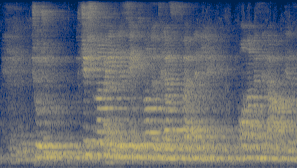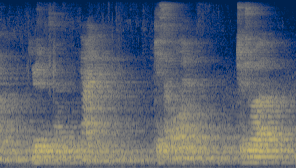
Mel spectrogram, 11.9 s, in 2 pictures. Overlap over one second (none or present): none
